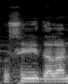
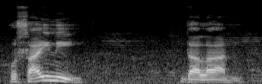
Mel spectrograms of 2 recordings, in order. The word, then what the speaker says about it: হোসেনি দালান: বিকল্প উচ্চারণ হুসনি দালান। এবং ইবাদত ইমারতের গায়ে শিলালিপিতে ফরাসি ভাষায় লিখিত কবিতা অনুসারে উচ্চারণ হোসাইন দালান।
